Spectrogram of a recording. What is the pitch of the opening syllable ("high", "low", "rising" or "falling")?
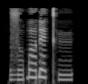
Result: low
